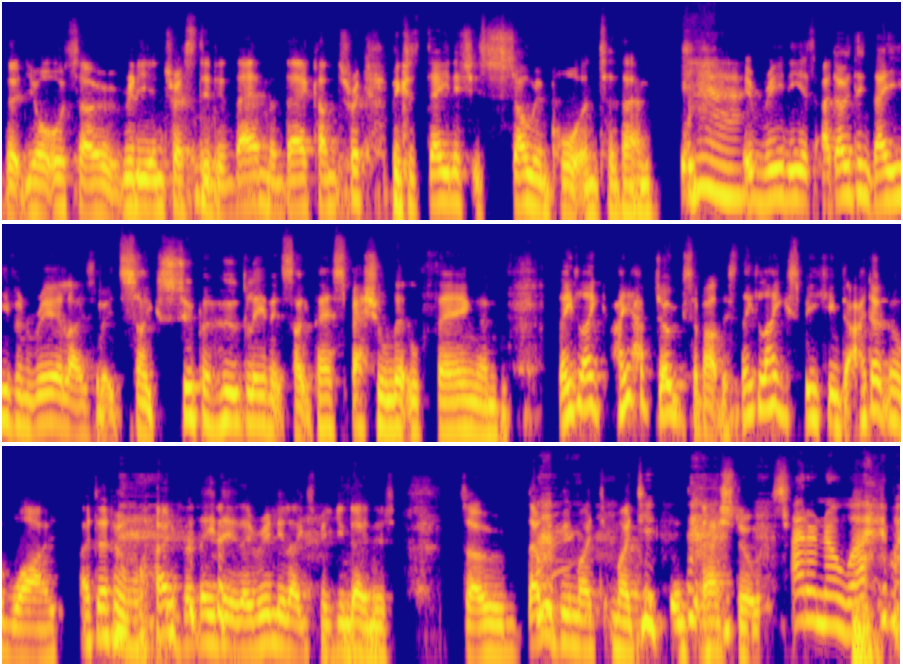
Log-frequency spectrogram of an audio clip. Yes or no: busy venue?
no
